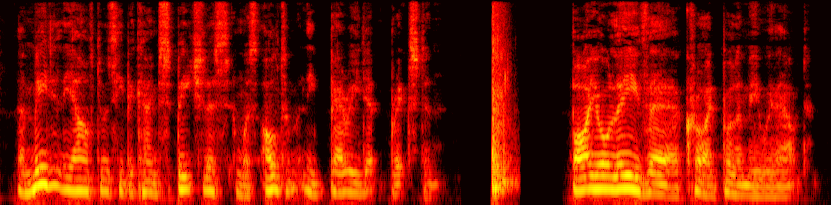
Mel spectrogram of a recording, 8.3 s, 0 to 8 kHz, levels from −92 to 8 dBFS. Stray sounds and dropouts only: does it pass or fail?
fail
